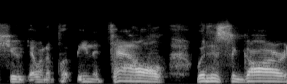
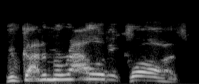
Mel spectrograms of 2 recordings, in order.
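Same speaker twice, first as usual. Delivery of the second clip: higher, heated but not screaming; mock a boss's exasperated scolding; imitating an annoyed boss, not yelling; retold pissed-off boss; 7 semitones higher than usual. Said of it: "It wasn't like he was screaming pissed".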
